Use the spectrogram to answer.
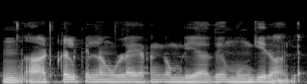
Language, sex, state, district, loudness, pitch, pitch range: Tamil, male, Tamil Nadu, Kanyakumari, -17 LUFS, 105 Hz, 105-110 Hz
